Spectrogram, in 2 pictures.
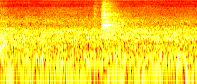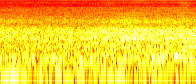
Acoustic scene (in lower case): residential area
